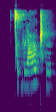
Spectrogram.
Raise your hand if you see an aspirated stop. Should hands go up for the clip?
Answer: yes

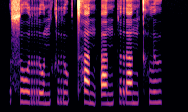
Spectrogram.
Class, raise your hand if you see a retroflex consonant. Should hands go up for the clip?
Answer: no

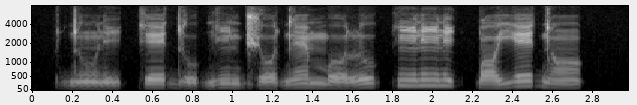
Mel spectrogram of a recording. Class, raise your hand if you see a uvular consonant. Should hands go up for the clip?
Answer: no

